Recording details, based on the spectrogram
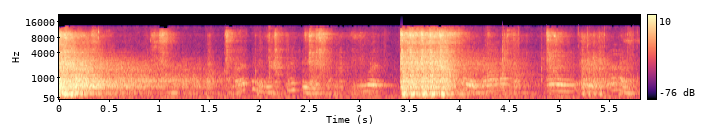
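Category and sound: sound effect, video game gunfire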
